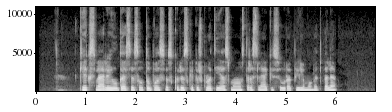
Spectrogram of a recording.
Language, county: Lithuanian, Alytus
